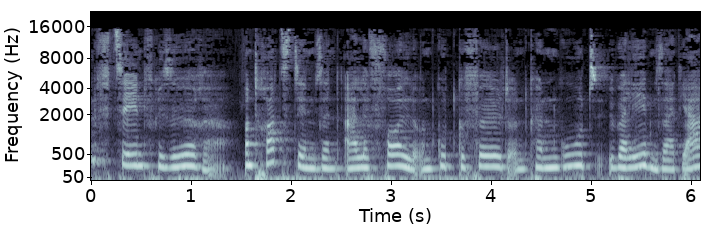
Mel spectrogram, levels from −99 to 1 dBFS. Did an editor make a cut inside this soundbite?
yes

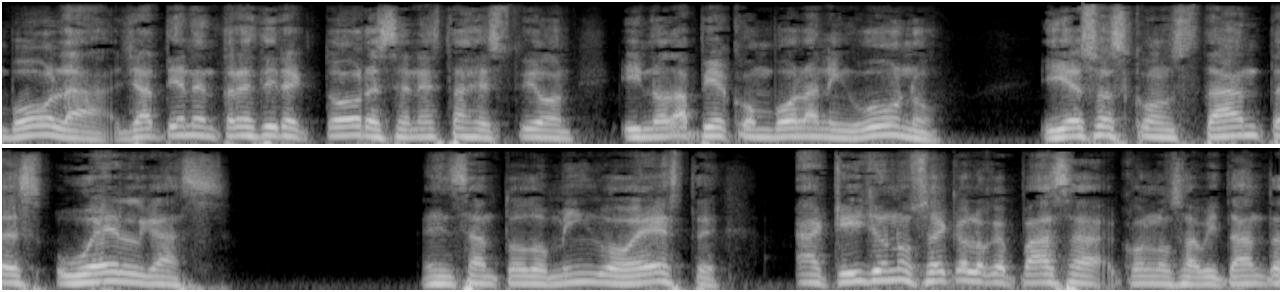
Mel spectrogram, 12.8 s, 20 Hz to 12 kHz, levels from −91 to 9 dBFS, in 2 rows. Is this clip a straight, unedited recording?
yes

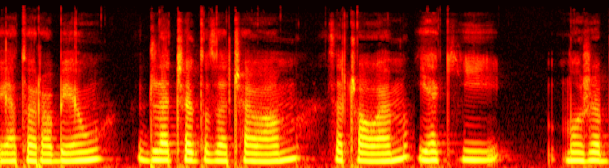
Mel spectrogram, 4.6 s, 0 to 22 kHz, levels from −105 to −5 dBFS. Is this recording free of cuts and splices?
no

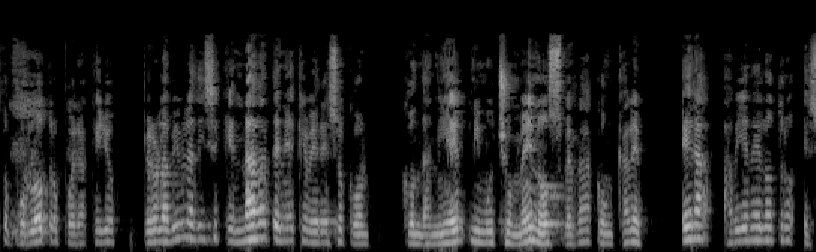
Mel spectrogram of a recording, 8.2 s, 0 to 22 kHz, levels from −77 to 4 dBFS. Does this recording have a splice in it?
no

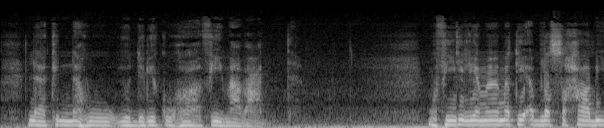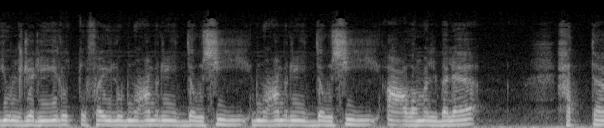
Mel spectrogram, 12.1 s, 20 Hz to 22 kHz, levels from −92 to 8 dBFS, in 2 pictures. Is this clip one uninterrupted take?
no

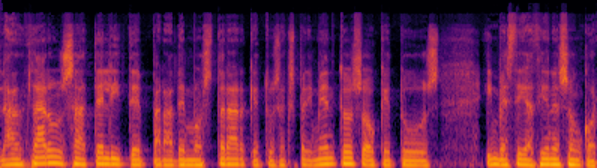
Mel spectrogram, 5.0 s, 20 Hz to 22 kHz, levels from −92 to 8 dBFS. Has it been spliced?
yes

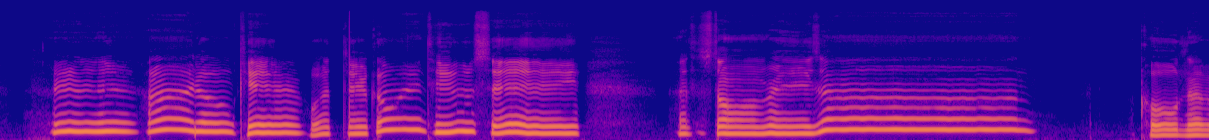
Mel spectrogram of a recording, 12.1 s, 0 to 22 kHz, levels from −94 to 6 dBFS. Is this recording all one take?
yes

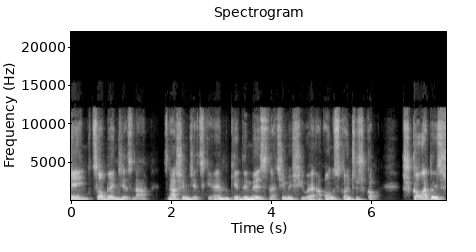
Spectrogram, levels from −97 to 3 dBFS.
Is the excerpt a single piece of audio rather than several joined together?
yes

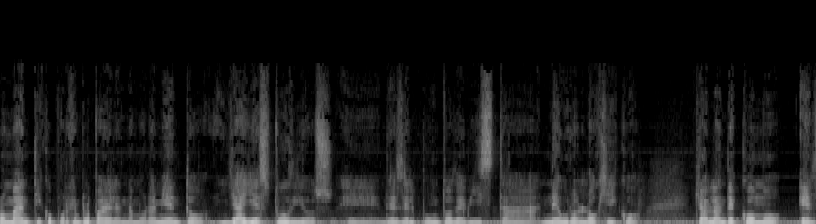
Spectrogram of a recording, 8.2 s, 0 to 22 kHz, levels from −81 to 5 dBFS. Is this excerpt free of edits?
yes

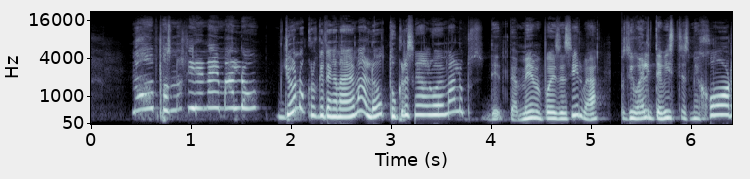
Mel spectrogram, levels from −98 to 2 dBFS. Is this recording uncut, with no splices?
no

